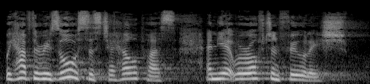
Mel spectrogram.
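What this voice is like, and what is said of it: Australian accent. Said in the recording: “I'm slowly regaining my Australian accent, as you can tell, I'm told.”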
